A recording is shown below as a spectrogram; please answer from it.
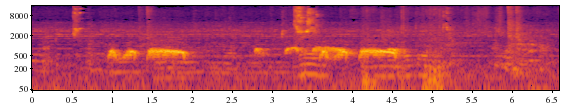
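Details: Spotted dove (tekukur) cooing, used as a lure for wild birds. Two low, rounded phrases of short coos, each ending in a longer coo. Scattered clicks and knocks are heard in the background.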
